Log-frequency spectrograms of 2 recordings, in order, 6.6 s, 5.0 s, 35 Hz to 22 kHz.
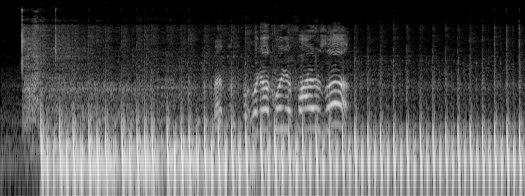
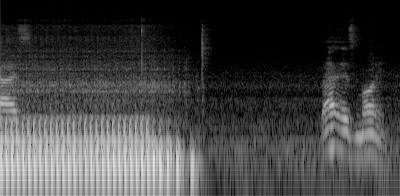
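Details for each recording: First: Kawasaki KLX140 with stock carb, Big Gun exhaust and airbox mod, being rejetted: cold start settles into a loping, slightly uneven thump around three beats a second, chugging a little; owner suspects it is running slightly rich. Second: Kawasaki KLX140 with stock carb, Big Gun exhaust and airbox mod, after rejetting and setting the air-fuel screw for the cleanest idle, set slightly high: an even single-cylinder thump about 3.5 beats a second with no misses, a healthy idle.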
